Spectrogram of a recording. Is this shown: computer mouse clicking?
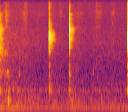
yes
